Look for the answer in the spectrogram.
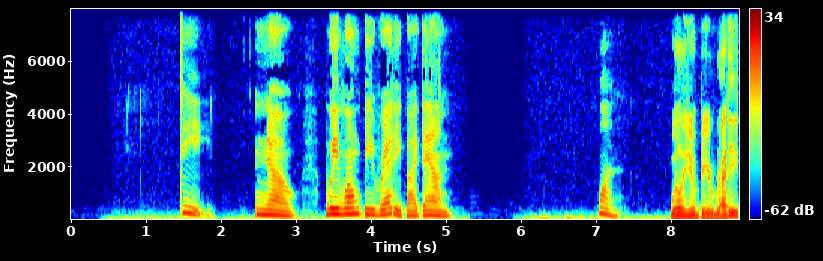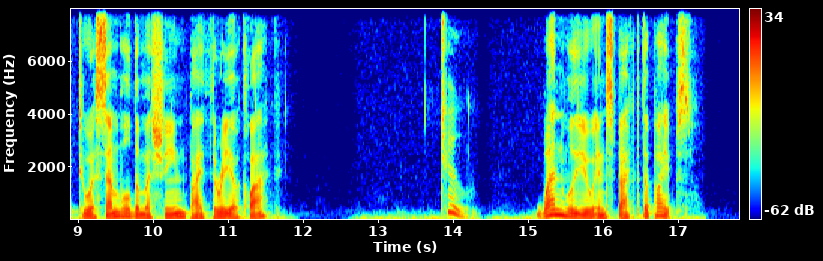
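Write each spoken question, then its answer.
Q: No, we won't be ready by then.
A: 1: Will you be ready to assemble the machine by 3 o'clock?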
